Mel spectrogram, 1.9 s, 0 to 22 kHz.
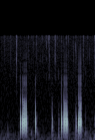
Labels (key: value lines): label: biophony, knock croak
recorder: SoundTrap 300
